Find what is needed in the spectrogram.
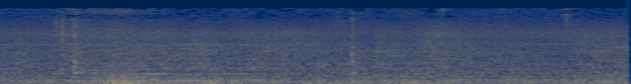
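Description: Steady background hum with a few faint, short clicks of a screwdriver working the screw terminals of a push-button switch.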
